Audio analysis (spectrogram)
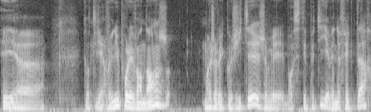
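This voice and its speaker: Long, frequent pauses break up this somewhat breathy voice, which has a dark, mellow tone and lively intonation. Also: man, medium pitch for a man, fairly quick pace. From Belgium, Brussels area. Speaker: winegrower. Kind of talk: interview. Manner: halting, many repetitions.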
